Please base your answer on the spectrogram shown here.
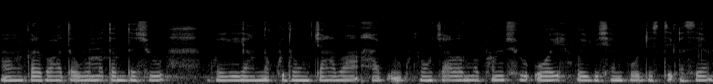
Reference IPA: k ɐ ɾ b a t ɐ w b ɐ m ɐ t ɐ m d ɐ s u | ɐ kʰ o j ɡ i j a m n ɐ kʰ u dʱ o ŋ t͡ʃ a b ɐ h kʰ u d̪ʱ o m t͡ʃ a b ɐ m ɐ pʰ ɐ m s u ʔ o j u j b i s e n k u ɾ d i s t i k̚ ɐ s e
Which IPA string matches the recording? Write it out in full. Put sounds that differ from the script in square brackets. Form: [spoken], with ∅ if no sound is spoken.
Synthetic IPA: k ɐ ɾ b a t ɐ w b ɐ m ɐ t ɐ m d ɐ s u | ɐ kʰ o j ɡ i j a m n ɐ kʰ u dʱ o ŋ t͡ʃ a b ɐ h kʰ u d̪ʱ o [ŋ] t͡ʃ a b ɐ m ɐ pʰ ɐ m s u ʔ o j [o] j b i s e n [p] u ɾ d i s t i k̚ ɐ s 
